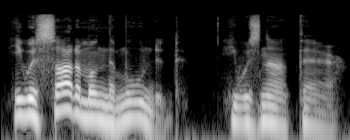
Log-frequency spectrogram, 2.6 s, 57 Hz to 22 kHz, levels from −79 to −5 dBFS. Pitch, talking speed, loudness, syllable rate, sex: 125 Hz, 230 wpm, -19 LUFS, 5.7 syllables/s, male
